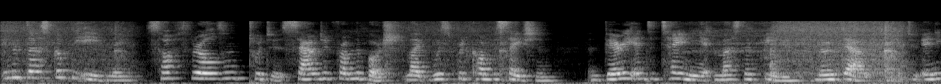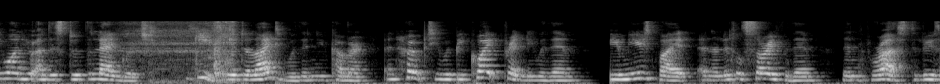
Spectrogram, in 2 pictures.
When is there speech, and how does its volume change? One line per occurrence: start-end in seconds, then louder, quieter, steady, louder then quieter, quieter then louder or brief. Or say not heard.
0.0-18.7 steady.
